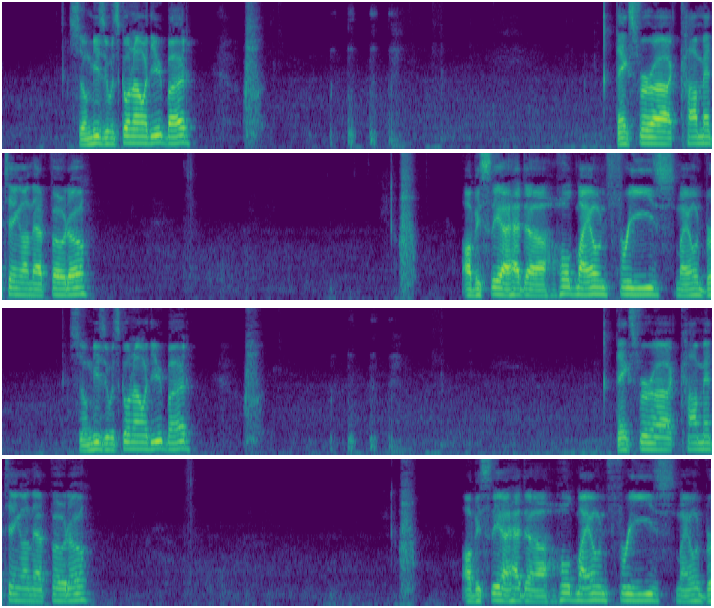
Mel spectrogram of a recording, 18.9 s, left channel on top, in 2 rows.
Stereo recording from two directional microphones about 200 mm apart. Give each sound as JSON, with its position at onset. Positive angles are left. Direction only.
{"t": 1.0, "sound": "speech", "side_deg": 50}
{"t": 3.2, "sound": "a sound", "side_deg": 50}
{"t": 8.0, "sound": "speech", "side_deg": 50}
{"t": 14.6, "sound": "sneeze", "side_deg": 45}
{"t": 15.5, "sound": "speech", "side_deg": 50}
